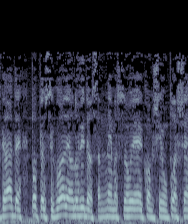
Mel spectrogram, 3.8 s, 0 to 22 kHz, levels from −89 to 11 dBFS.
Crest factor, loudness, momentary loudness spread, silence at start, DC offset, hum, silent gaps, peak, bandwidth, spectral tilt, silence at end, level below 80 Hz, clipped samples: 10 dB; -18 LUFS; 3 LU; 0 s; 0.4%; none; none; -6 dBFS; 8.8 kHz; -6 dB/octave; 0 s; -36 dBFS; under 0.1%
